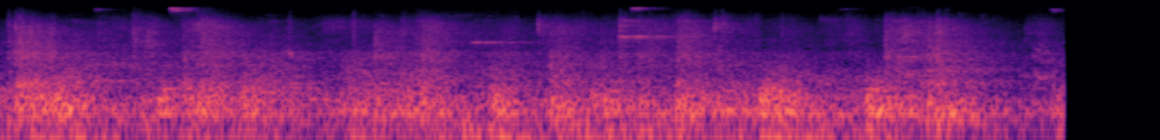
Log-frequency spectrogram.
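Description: Boxing gloves thud against gloves and pads.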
